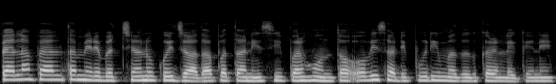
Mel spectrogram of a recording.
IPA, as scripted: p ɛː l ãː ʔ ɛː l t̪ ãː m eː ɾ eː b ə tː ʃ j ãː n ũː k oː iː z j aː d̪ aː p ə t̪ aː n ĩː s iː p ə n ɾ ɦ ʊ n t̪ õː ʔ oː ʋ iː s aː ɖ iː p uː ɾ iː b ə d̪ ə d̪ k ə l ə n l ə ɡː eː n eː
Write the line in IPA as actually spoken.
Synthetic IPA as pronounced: p ɛː l ãː p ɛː l t̪ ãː m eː ɾ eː b ə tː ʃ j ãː n ũː k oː iː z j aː d̪ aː p ə t̪ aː n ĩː s iː p ə ɾ ɦ ʊ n t̪ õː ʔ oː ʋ iː s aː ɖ iː p uː ɾ iː m ə d̪ ə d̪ k ə ɾ ə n l ə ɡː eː n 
